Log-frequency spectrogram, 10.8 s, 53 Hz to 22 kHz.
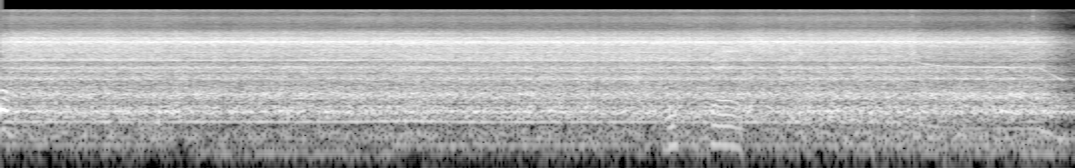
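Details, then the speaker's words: Steady, even high-pitched air rush with no rattle or scrape from a Tecno Elétrica Fórmula 6000 Turbo hair dryer. It is reassembled with an adapted heating element, and the motor is slightly off-center but firmly mounted; it heats well with strong airflow, running normally. "eu coloco aqui ó fica morno aqui já esquenta bastante e a velocidade do vento também"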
